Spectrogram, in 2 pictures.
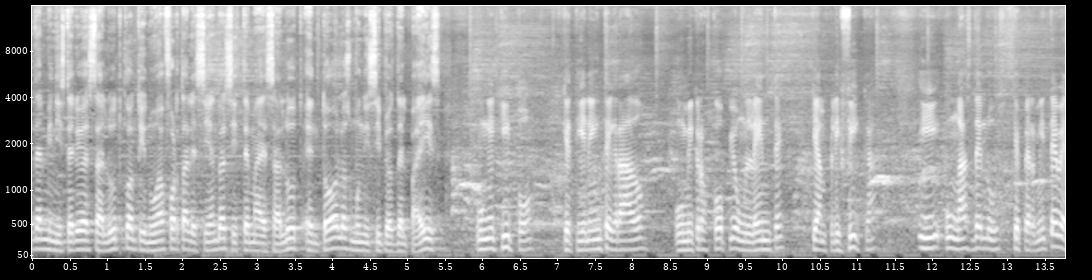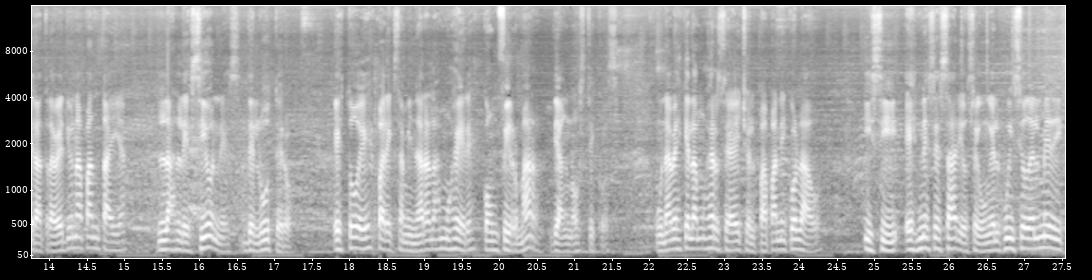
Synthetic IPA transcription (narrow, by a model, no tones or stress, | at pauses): ðe̞lmĩnist̪e̞ɾjo̞ð̞e̞saluðko̞nt̪inuafo̞ɾt̪ale̞sje̞nd̪oe̞lsist̪e̞maðe̞saluðe̞nt̪o̞ðoslo̞zmũnisipjo̞zd̪e̞lpais | uŋe̞kipo̞ke̞t̪je̞ne̞int̪e̞ɣɾað̞o̞ | uŋmikɾo̞sko̞pjo̞uŋle̞nt̪e̞ | keamplifika | iuŋasd̪e̞luske̞pe̞ɾmit̪e̞βe̞ɾat̪ɾaβe̞zd̪eunapant̪aʝalasle̞sjo̞ne̞sd̪e̞lut̪e̞ɾo̞̰ | e̞st̪o̞e̞spaɾaeksamĩnaɾalazmuxe̞ɾe̞sko̞ɱfiɾmaɾd̪jaɣno̞st̪iko̞s | unaβe̞ske̞lamuxe̞ɾseae̞t͡ʃo̞e̞lpapaniko̞lao | isiesne̞se̞saɾjo̞se̞ɣuŋe̞lxwisjo̞ðe̞lme̞ðiko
